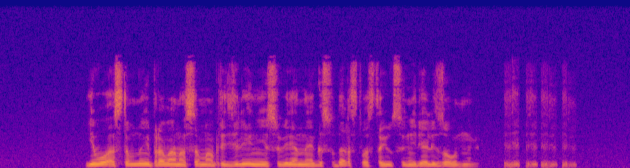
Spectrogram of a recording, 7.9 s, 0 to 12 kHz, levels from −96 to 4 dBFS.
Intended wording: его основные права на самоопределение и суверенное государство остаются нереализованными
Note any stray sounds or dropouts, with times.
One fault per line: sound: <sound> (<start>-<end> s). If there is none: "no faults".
sound: laugh (6.3-7.2 s)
